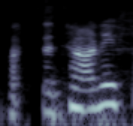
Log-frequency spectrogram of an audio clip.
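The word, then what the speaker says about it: Punxsutawney: Puxatunny Phil, I think that's how you say his name. – Puxatunny Phil, yep.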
